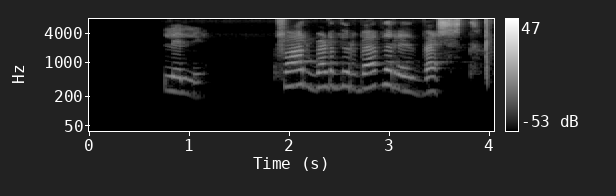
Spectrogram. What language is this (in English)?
Icelandic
